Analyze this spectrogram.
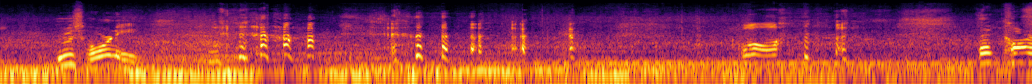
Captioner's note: laughing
